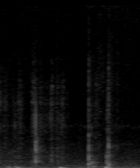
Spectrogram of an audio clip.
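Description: Faint scratching of a pencil writing on paper, in a few short strokes.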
